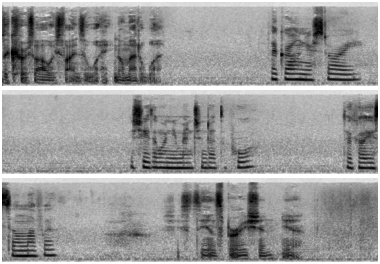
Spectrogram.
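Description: A young man speaks softly, close by.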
